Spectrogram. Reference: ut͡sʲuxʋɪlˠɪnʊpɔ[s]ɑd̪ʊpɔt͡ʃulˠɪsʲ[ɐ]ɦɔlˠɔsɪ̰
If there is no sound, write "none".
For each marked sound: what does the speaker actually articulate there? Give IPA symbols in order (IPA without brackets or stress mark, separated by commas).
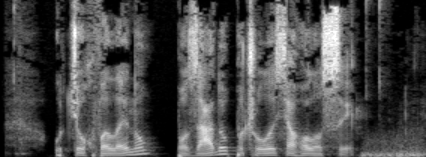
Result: z, ɐ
